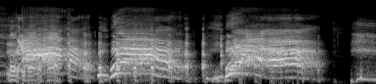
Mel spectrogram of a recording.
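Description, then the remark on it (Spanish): A bobcat screams loudly three times in quick succession, each cry a harsh, wavering wail that rises and falls, with no talking. “Y lo que estamos viendo es el grito de una osa real para los que son de allá o un o gato montés para los que somos del el resto del país.”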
